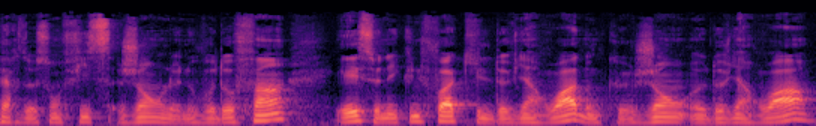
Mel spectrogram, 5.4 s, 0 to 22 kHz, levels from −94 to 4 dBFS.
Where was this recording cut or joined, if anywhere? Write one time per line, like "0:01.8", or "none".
none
